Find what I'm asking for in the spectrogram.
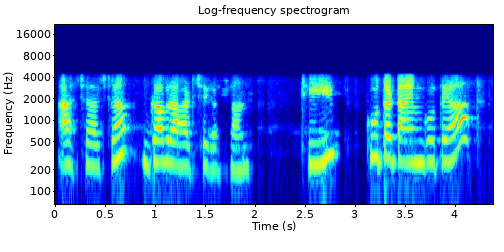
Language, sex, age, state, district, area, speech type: Kashmiri, female, 30-45, Jammu and Kashmir, Srinagar, urban, conversation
